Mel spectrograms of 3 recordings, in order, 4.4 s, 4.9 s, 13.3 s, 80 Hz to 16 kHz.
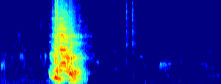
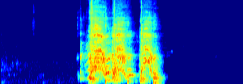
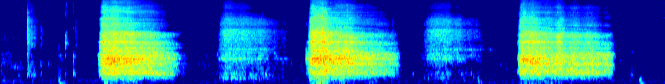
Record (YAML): cough_length: 4.4 s
cough_amplitude: 32768
cough_signal_mean_std_ratio: 0.28
three_cough_length: 4.9 s
three_cough_amplitude: 32768
three_cough_signal_mean_std_ratio: 0.43
exhalation_length: 13.3 s
exhalation_amplitude: 31288
exhalation_signal_mean_std_ratio: 0.49
survey_phase: beta (2021-08-13 to 2022-03-07)
age: 18-44
gender: Male
wearing_mask: 'No'
symptom_cough_any: true
symptom_sore_throat: true
symptom_fatigue: true
symptom_change_to_sense_of_smell_or_taste: true
symptom_onset: 6 days
smoker_status: Never smoked
respiratory_condition_asthma: false
respiratory_condition_other: false
recruitment_source: Test and Trace
submission_delay: 3 days
covid_test_result: Positive
covid_test_method: ePCR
